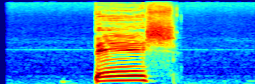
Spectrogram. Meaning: 1. flint 2. iron 3. metal 4. knife, blade, bayonet 5. badge 6. apparatus 7. census number, numeric code
- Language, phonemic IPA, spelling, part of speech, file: Navajo, /péːʃ/, béésh, noun, Nv-béésh.ogg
